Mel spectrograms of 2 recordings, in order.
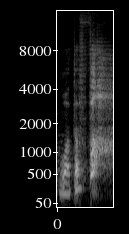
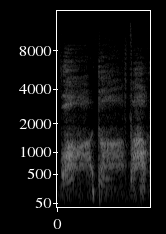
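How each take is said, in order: First: The scream hits hard on the last word. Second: The scream sounds soft, without a strong hit. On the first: The speaker calls it right. "there's like the impact and it hits on the word fuck" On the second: The speaker calls it wrong. "I feel like you don't want to go, ... it doesn't sound as hard as it could"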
